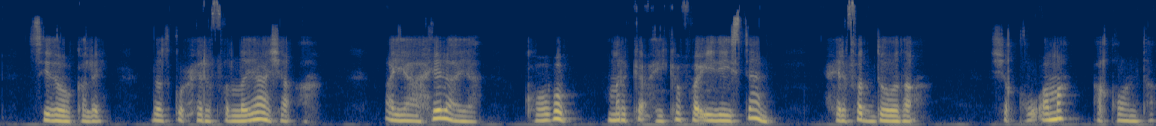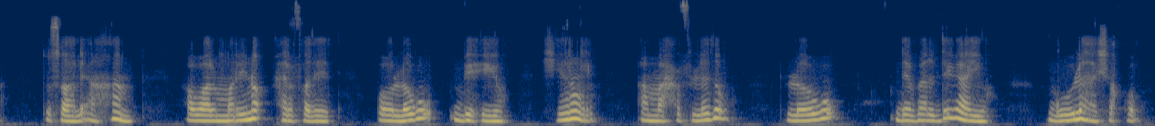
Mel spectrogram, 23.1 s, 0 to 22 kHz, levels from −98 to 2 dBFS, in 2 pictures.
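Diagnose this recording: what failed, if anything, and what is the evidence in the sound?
The codec stage is where this went wrong. Throughout the speech, the treble flickers and drops out over a gritty, aliased grain. That's likely Bluetooth SBC compression starved of bits, which fits an 80 kbps stream, leaving the upper sub-bands empty and the rest coarsely quantised.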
